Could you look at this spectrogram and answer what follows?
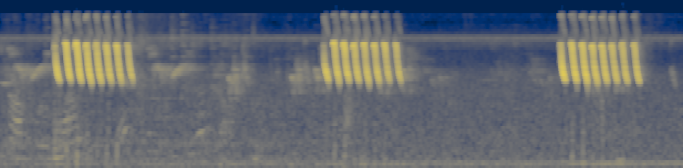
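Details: Singing young cinereous tit, meant to lure lazy young tits into song. Three bright high trills of about nine quick down-slurred notes, spaced roughly two seconds apart over a quiet background.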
